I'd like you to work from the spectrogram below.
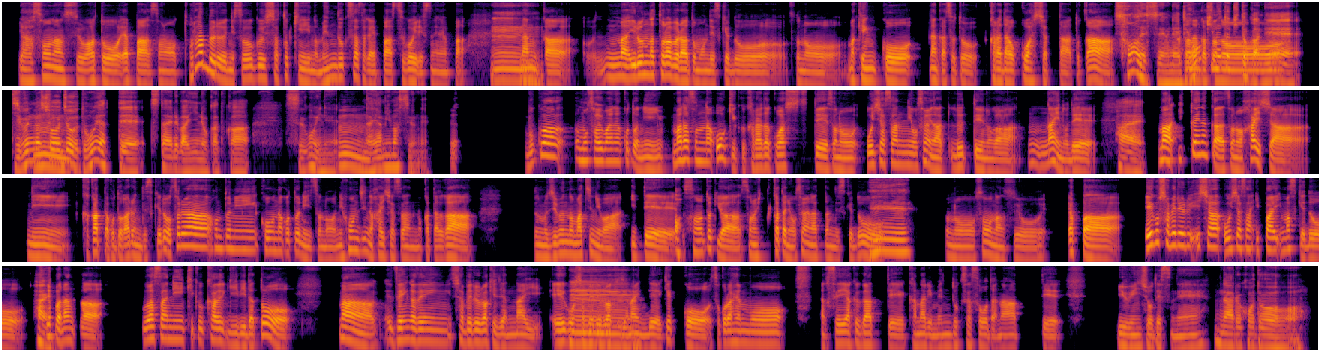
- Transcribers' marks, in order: none
- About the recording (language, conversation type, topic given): Japanese, advice, 言葉の壁が原因で日常生活に不安を感じることについて、どのような状況でどれくらい困っていますか？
